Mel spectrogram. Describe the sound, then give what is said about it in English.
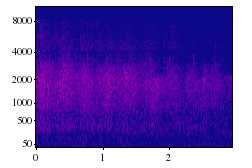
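Steady crowd applause during a service for the Nova Kids team of all ages, a dense wash of many hands clapping at an even level for a few seconds, with no voices standing out above it. “Give me a round of applause today.”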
